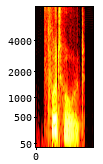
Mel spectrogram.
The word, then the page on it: foothold: Indian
